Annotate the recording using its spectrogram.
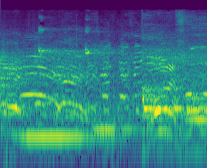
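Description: Several men's voices talking and calling out over one another in a team huddle, over the noise of a crowd in the stands.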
